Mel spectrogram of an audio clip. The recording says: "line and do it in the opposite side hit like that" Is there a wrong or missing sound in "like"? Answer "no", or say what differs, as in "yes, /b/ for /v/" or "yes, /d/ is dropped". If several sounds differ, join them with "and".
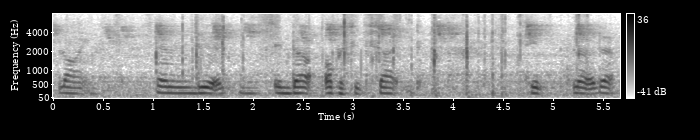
yes, /n/ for /l/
